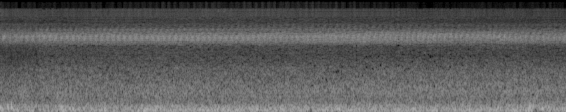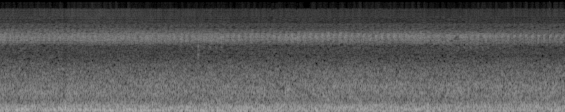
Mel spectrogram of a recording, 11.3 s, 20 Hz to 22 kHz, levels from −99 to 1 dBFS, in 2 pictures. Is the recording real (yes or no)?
yes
